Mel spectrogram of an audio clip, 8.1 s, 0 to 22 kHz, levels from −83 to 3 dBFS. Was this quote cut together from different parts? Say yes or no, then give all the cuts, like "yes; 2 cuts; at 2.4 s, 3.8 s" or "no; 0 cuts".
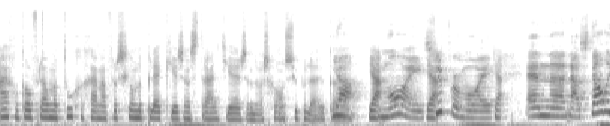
no; 0 cuts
